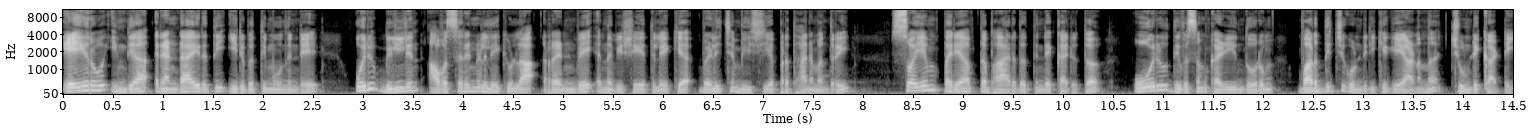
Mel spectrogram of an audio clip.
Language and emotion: Malayalam, neutral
